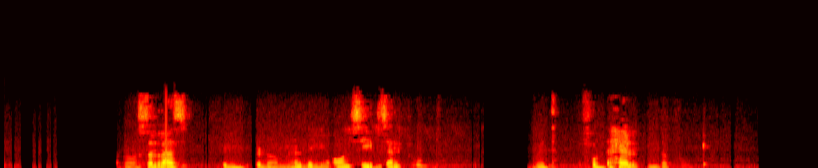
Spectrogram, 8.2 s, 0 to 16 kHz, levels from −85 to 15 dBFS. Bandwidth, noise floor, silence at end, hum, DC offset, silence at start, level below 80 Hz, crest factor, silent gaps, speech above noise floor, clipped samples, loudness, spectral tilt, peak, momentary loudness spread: 7.6 kHz; -55 dBFS; 1.15 s; none; under 0.1%; 1.25 s; -56 dBFS; 22 dB; 4.84-5.26 s; 34 dB; under 0.1%; -21 LUFS; -5.5 dB/octave; -2 dBFS; 22 LU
